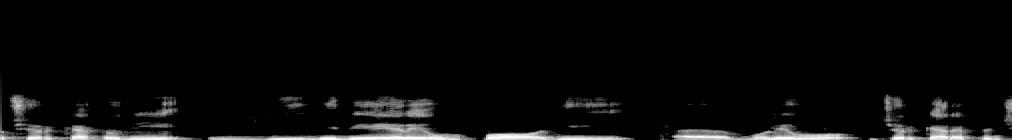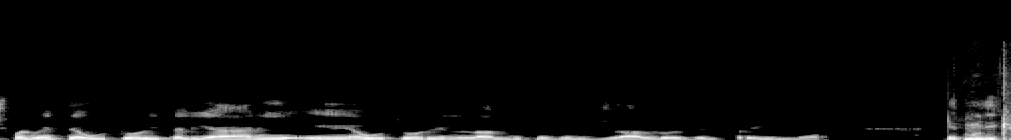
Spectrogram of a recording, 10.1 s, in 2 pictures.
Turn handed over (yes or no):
no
